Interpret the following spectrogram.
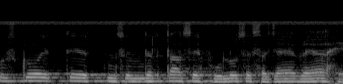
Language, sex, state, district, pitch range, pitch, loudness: Hindi, male, Bihar, Araria, 135-150 Hz, 145 Hz, -33 LUFS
